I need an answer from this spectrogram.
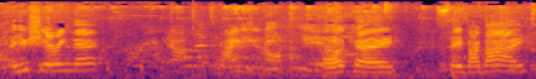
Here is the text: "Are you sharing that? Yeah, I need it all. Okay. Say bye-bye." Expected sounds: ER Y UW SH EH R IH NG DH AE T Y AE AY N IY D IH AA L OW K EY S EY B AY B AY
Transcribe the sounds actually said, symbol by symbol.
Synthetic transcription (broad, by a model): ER Y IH SH EH R IH NG DH AE T Y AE AY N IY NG IH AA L OW K EY S EY B AY B AY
